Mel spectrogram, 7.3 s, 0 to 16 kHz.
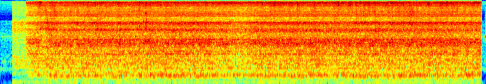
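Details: Small VFD-driven lathe cutting EN8 steel on a fabricated toolpost riser, after raising PWM frequency from 16 to 24 kHz and retuning settings: even steady cutting hiss over low motor hum, no chatter.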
